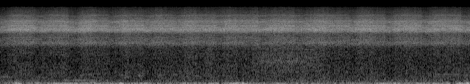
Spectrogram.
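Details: Cicadas on Crete, recorded in a street of Ierapetra, Greece, give an unbroken, sizzling high-pitched buzz that swells and fades softly, nearly free of other sounds.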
